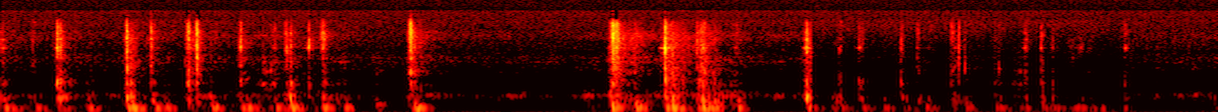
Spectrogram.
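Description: Faint typing on a computer keyboard: quick runs of key clicks, a pause of about a second near the middle, then a few lighter, scattered taps that die away.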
